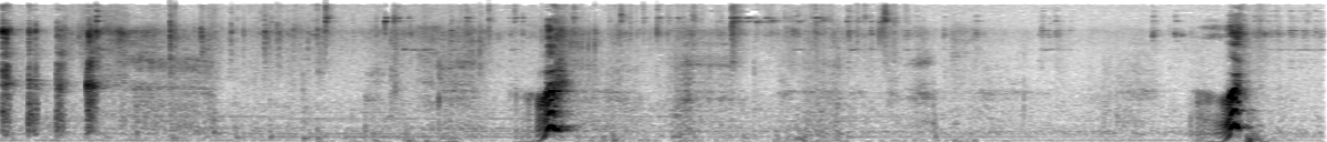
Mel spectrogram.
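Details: Single barks from Shasta, an almost seven-year-old female rescue dog, sound twice roughly five seconds apart. Each is a brief harmonic yelp. Soft clicks and taps open the stretch, with low background noise between.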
